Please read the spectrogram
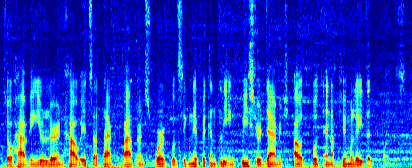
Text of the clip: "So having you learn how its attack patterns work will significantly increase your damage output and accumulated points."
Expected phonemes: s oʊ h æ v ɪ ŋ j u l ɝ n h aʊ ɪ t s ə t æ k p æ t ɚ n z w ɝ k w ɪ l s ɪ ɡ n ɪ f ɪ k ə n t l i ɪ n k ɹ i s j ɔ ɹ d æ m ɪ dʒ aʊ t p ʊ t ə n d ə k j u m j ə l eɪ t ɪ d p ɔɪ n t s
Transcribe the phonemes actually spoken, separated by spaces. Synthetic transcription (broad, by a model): s oʊ h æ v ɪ ŋ j u l ɝ n h aʊ ɪ t s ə t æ k p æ t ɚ n s w ɝ k w ɪ l s ɪ ɡ n ɪ f ɪ k ə n t l i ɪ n k ɹ i s j ɔ ɹ d æ m ɪ dʒ aʊ t p ʊ t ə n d ə k j u m j ə l eɪ t ɪ d p ɔɪ n t s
